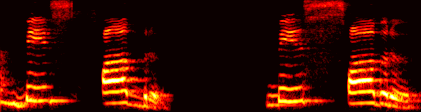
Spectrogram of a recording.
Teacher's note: اور با جو ہے حروف قلقلہ ہے، اس پر قلقلہ بھی لازمی ہوگا · لاسٹ والے دونوں لیٹرز جو ہیں وہ ساکن کیے جائیں گے وقف کی صورت میں، تو یہ پڑھا جائے گا بالصبر.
